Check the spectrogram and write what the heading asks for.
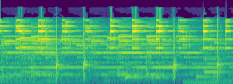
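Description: Javanese gamelan playing: bronze metallophones and gongs ringing in quick, even strikes, about three to four a second, over hand-drum strokes that drop in pitch.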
